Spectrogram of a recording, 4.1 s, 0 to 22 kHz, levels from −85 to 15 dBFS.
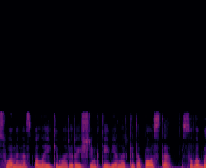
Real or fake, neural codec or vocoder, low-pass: real; none; 7.2 kHz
